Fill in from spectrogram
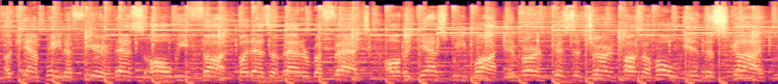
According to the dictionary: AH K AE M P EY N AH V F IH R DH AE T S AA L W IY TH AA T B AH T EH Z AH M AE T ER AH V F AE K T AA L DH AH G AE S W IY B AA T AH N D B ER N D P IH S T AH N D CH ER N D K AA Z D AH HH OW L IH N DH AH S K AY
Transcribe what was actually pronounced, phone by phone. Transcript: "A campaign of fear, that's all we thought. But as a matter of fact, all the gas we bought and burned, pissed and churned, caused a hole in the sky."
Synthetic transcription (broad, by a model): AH K AE M P EY N AH V F IH R DH AE T S AA L W IY TH AA T B AH T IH Z AH M AE T ER AH V F AE K T AA L DH AH G AE S W IY B AA T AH N B ER N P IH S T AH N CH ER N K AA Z AH HH OW L IH N DH AH S K AY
